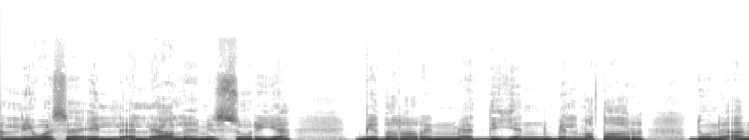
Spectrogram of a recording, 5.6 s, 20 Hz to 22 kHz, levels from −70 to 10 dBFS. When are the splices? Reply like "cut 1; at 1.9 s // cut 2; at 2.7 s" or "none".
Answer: none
